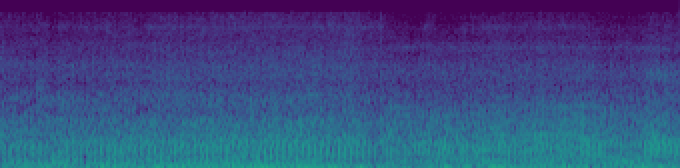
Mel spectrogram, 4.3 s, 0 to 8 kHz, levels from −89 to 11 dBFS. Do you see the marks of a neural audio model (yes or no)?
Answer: no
